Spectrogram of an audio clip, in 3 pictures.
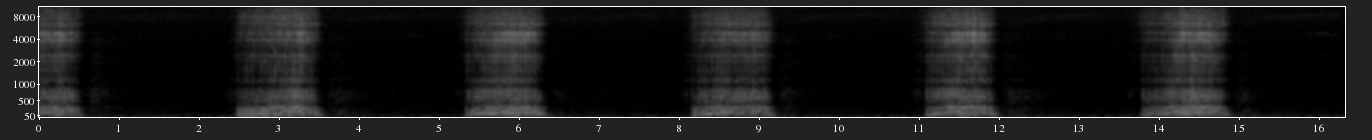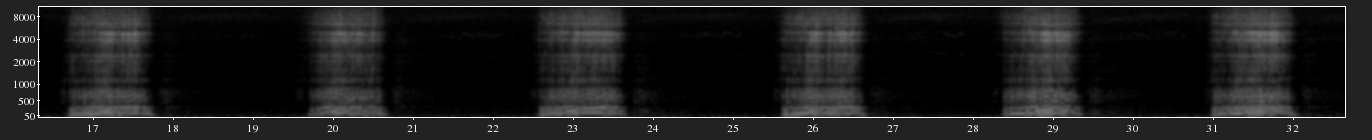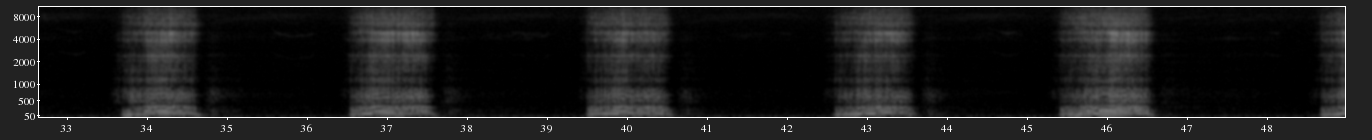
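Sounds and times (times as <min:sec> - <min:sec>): man snoring: 0:00.0 - 0:00.6, 0:02.4 - 0:03.6, 0:05.3 - 0:06.4, 0:08.1 - 0:09.3, 0:11.0 - 0:12.0, 0:13.7 - 0:15.0, 0:16.6 - 0:17.8, 0:19.6 - 0:20.7, 0:22.5 - 0:23.8, 0:25.5 - 0:26.7, 0:28.4 - 0:29.6, 0:31.0 - 0:32.1, 0:33.6 - 0:34.8, 0:36.5 - 0:37.7, 0:39.4 - 0:40.7, 0:42.5 - 0:43.8, 0:45.3 - 0:46.7, 0:48.6 - 0:48.9.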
